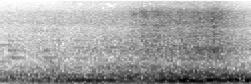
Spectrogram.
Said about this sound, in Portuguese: Passou uma moto aqui, meu. Passou uma moto aqui.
